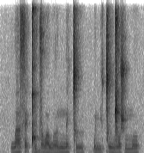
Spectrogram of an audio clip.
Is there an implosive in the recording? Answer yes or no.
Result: yes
